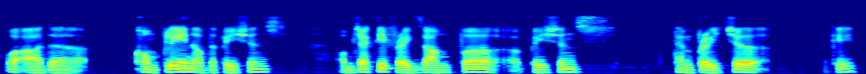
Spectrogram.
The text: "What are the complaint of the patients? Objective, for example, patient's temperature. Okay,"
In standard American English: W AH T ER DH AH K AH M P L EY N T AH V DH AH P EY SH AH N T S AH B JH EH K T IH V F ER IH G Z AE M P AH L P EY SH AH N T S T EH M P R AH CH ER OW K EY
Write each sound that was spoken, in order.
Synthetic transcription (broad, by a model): W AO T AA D AH K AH M P L EY N AH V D AH P EY SH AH N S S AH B JH EH K T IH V F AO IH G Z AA M P AH L P EY SH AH N S T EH M P R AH CH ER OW K EY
